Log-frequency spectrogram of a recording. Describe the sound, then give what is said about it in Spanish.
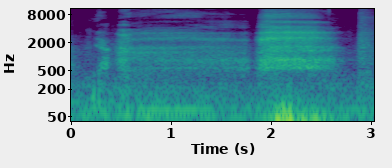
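Deep, forceful breathing done on instruction: a long airy inhale followed by a louder, harsher exhale that swells into the microphone, then another breath begins. No talking, just heavy rhythmic breaths. “Comience a respirar.”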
